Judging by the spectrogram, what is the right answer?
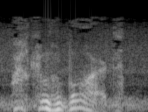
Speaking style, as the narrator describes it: Mara gasped

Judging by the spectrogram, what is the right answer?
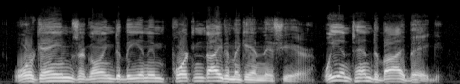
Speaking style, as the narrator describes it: Grumbling, the sales manager concluded

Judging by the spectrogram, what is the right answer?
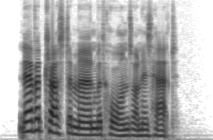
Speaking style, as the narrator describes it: said Granny flatly

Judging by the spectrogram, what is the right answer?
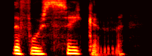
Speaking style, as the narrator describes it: Jiayin muttered

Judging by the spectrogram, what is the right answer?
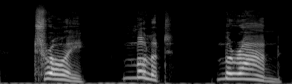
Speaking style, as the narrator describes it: It was still squeaking

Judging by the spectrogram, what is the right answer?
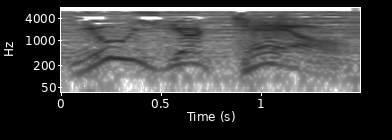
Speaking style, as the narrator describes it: bellowed in Salonian

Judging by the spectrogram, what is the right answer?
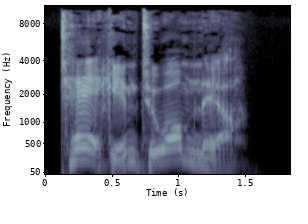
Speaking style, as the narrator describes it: said Brother thickly

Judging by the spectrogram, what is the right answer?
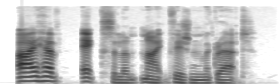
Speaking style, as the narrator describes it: said Nanny sternly

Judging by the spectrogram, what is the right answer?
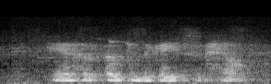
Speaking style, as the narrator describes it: Standing calmly in front of him, Kakuin said

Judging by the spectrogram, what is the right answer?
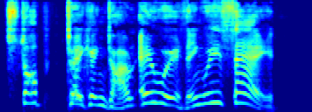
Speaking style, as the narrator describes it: yelled Slant

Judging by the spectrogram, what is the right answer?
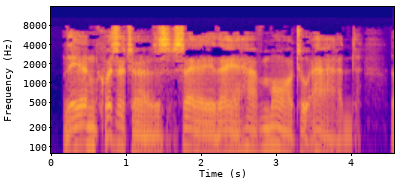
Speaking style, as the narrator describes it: the Lord Ruler said in a tired voice

